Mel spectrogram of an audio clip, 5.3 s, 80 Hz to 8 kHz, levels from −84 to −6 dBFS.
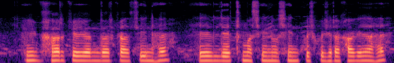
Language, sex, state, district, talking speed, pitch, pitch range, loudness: Hindi, male, Chhattisgarh, Balrampur, 170 wpm, 160 Hz, 160-170 Hz, -25 LUFS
